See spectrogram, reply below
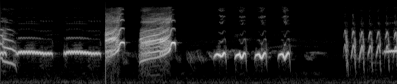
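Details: Black-throated laughingthrush singing and displaying during morning voice practice: long level whistles, then two loud harsh rasping bursts, a run of four short whistled notes, and a fast stuttering series of clipped notes ending in a whistle.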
